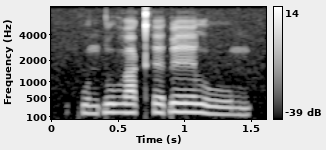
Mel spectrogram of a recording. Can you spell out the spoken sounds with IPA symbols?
kʷ ɪ˨ n ɗ u˦ β a˦ kʰ e˦ ɗ eː˦ l uː˨ m

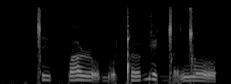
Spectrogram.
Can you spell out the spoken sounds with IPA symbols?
ǀ i pː ʌ ɹ o̰ ɡ o̰ ǃ ɵ ɡ e ɡ͡ǀ ə̰ ŋ͡ǀ o

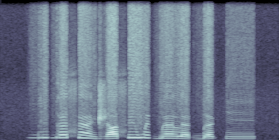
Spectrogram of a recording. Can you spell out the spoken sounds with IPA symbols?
ɡ͡b i˦ ɡ ɛ˦ s ɛ̃˦˨ d͡ʒ a˨˦ s ĩ˦ w e˦˨ ɡ͡b ɛ̃˧ l ɛ˨ ɡ͡b ɛ˨˦ k i˧

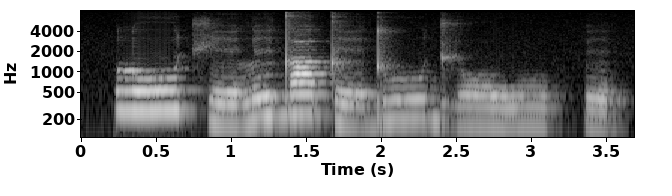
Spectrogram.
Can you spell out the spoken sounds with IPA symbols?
l oː˦ t͡ʃ e˨ l ɪ˦ d a˦ t e˨ d uː˦ d͡ʒ oː˨ w uː˨ k͡p ɪ˨

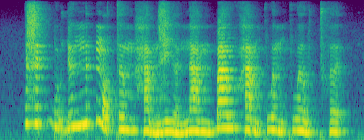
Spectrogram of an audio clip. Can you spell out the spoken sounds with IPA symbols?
z ə˦˥ t̚ ɓ ṵ˧˨ ɗ ɨ˧ ŋ ə˦˥ t̚ m ɔ̰˧˨ t̪ ə˨˩ m h a̰˧˨ m z i˧˩ ə̯ n a˨˩ m ɓ a˧ w h a̰˧˨ m k w ə̰˧˨ m k w ə˧˩ w t̪ʰ ə˨˩ t̚

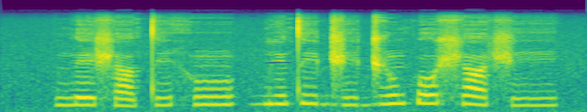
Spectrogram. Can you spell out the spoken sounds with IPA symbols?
n e˧ ʃ ã˨ t i˧ h ũ˦ | ɡ͡b ĩ˦ t i˦ d͡ʒ i˧ d͡ʒ ũ˦ k͡p o˦ ʃ ã˦˨ ʃ i˧

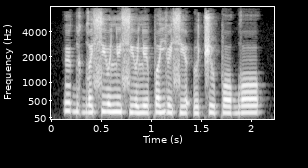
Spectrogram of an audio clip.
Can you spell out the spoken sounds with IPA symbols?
ʏ˥˧ ɡ ʏ˧˩ ɡ əː˧ sʲ oː˥ lʲ ɯ˧˩ sʲ o˥˧ lʲ əː˧ p ə˥ j ʏː˧˩ sʲ əː˧ ʔ ɯ˩˧ t͡ʃ ɯ˧˩ p oː˧ ɡ oː˥

